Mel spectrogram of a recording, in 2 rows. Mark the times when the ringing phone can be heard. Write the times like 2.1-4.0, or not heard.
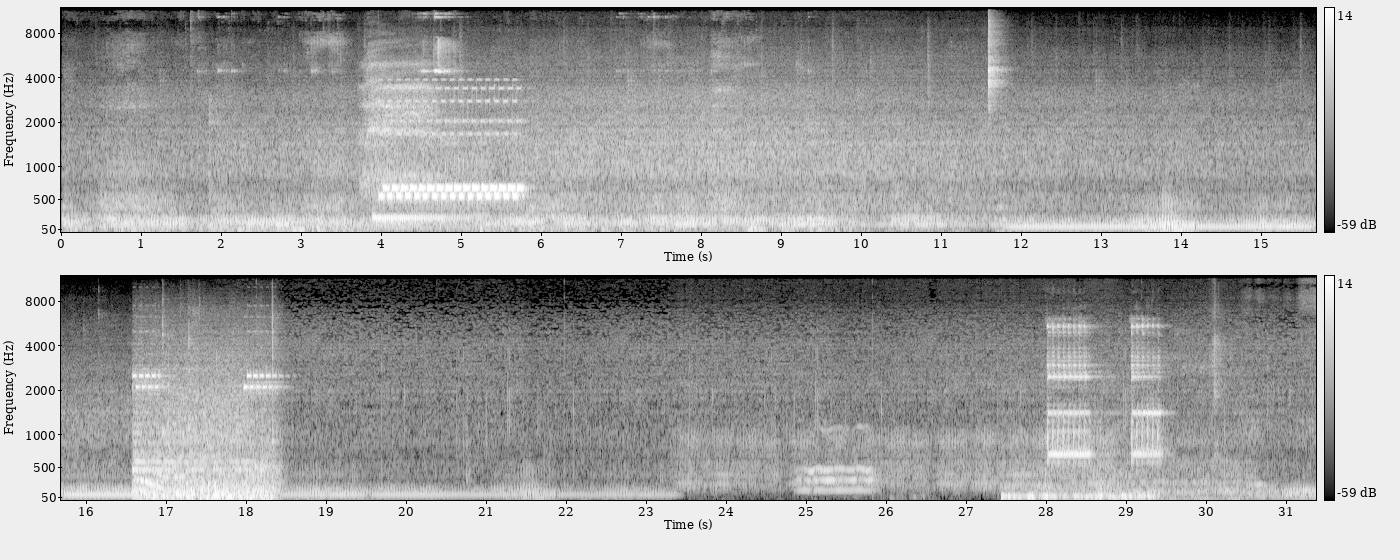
3.9-5.8, 16.6-18.4, 27.4-29.4.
